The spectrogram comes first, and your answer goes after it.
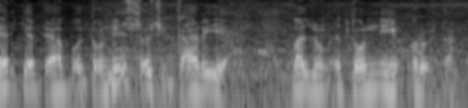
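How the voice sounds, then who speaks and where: Very slow speech against crowd noise in the background. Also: man. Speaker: local villager. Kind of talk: interview, casual chat.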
